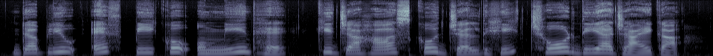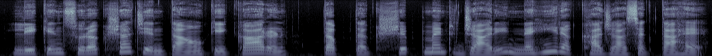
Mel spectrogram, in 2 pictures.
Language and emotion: Hindi, neutral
